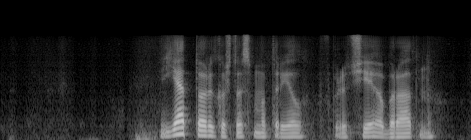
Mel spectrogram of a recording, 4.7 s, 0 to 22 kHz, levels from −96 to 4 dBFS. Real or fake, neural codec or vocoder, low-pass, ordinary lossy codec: fake; codec, 16 kHz, 0.7 kbps, FocalCodec; none; none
